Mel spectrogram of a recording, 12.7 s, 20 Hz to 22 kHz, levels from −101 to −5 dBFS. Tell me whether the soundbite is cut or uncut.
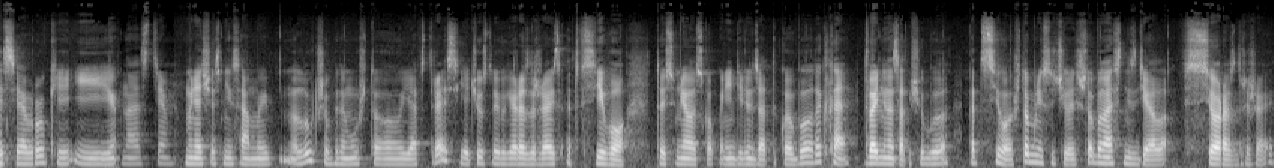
cut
